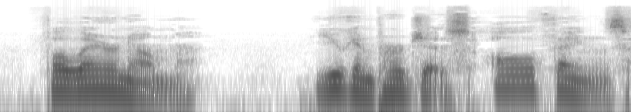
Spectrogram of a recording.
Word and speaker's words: Falernum: In today's video, you are going to learn how to pronounce Falernum. Falernum. Falernum.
